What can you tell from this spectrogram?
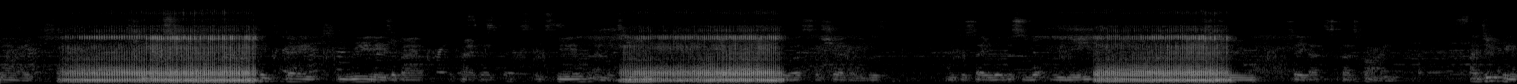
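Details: Three long, rough snores about every five seconds, each followed by softer exhalation, during sleep; snoring.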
